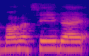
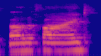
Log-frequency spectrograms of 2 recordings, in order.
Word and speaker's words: bona fide: And usually when we pronounce it in legal context, we do pronounce it final E. So it becomes the Latin way, bona fide.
